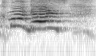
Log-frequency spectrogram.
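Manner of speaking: high, loud call to the birds; high, loud herding call to the geese. Retold or imitated. Calling the geese along.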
